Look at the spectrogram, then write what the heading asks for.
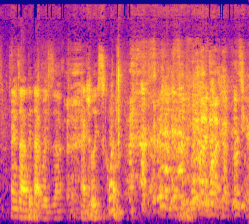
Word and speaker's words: Sequim: Turns out that was actually squim. I know I was going to personally offend Bob. Jack, that's where Bob's from. That's where Bob's from. It's a temple. Squim, Washington. Squim. One syllable.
